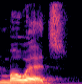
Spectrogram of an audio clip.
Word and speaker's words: moed: However, that word and feast is the Hebrew word moed, pronounced or spelled just like you think, M-O-E-D, moed.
